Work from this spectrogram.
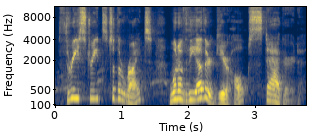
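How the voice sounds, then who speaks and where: Man narrating with very lively pitch. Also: a little slow. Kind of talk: dramatic scripted story narration.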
